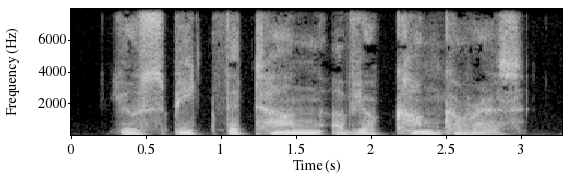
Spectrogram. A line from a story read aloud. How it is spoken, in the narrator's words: Kellis whispered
